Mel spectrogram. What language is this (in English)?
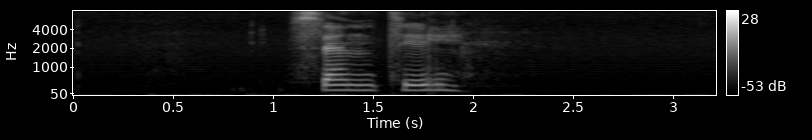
Norwegian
